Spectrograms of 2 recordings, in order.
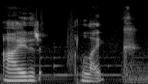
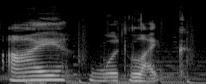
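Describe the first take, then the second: First: The first two words merge into one syllable. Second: Each word is said fully and separately.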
